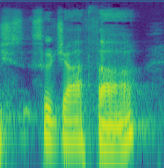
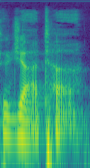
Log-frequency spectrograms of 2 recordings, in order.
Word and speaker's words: Sujata: believe so so um if you've been saying sujatha you've been saying it wrong it's sujata so um that's another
